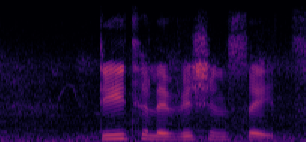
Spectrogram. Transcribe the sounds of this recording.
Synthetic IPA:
d̥itʰɛlɛviʃɔ̃nsets

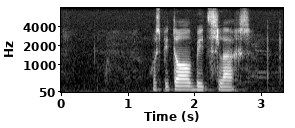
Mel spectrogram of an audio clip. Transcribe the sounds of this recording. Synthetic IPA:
hɔspitɑːlˠbitsːlæχs

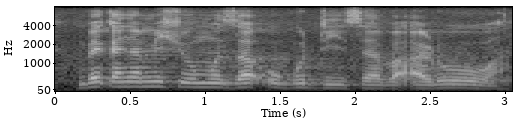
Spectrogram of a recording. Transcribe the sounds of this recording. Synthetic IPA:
mbɛkʼaɲamiʃumɔd͡zaʔuɡudisaβa̰ʔaɺuːwa̰

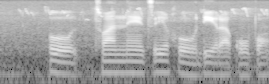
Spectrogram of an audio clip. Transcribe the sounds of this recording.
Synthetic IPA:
ʊ | t͡sʰwanet͡sɪχʊdiɾakʊːpʼɔ

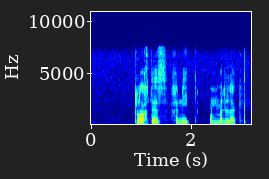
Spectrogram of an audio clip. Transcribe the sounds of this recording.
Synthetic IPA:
klɐχtəsχənit | ɔnmədələk

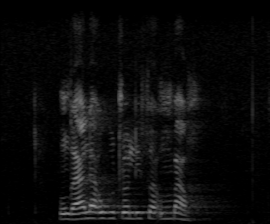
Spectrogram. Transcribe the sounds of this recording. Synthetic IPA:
uŋalauk̬ut͡ɬʼoliswaʔum̩ɓaːŋɔ

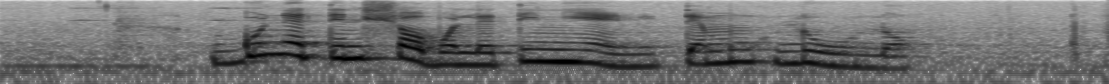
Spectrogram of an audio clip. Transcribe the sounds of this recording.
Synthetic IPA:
k̬unetʼinɬɔɓɔletʼiɲenitʼemuluːlɔ

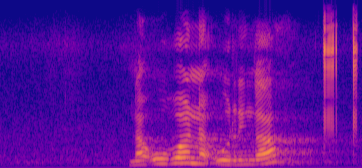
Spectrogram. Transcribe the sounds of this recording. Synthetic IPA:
naʔuβɔnaʔuriŋɡa

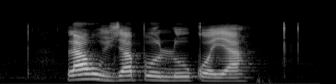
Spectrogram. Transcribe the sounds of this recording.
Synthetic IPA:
laɣʊʒapʼolʊkʼɔja

